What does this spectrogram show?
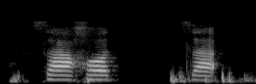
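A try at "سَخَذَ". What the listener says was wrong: Sakhosa. Ya ini cedal ya. Cadel. Sakhosa. Sakhosa.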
